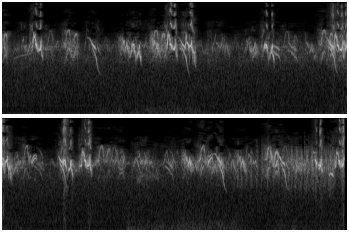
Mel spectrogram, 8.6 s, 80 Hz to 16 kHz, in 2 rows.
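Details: Osprey at a Montana nest at Dunrovin, 9 June 2013, showing dominance while the mother brings a stick: insistent piping chirps in overlapping bursts, high and squeaky with falling slurs, continuing without break across the recording.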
